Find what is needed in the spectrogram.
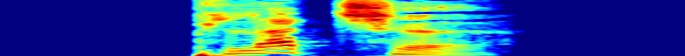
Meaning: inflection of platschen: 1. first-person singular present 2. singular imperative 3. first/third-person singular subjunctive I
- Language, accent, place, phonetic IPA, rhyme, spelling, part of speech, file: German, Germany, Berlin, [ˈplat͡ʃə], -at͡ʃə, platsche, verb, De-platsche.ogg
